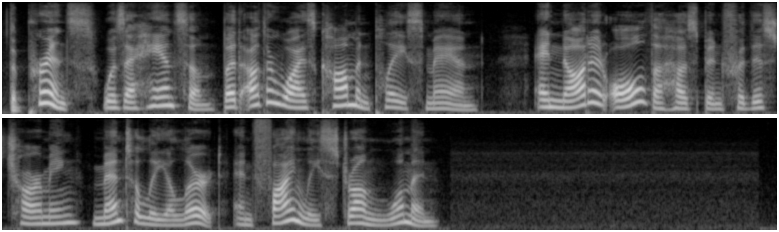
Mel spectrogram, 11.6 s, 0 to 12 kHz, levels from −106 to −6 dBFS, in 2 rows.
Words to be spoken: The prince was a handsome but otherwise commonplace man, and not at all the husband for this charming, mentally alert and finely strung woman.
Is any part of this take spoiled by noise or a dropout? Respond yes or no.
no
